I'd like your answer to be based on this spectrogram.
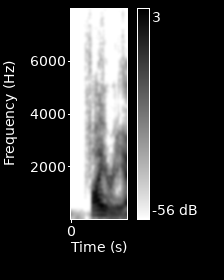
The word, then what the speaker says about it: Fiery: Is it Fiery Cushman? – Or Fiery Cushman? – Fiery, okay, Fiery Cushman.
